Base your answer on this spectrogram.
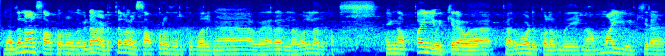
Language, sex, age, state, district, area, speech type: Tamil, female, 30-45, Tamil Nadu, Perambalur, rural, spontaneous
